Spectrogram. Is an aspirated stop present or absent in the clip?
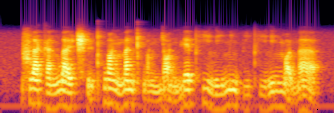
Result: present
